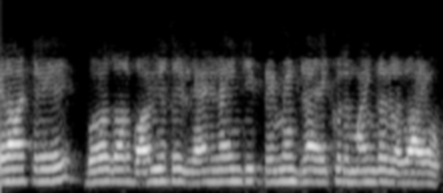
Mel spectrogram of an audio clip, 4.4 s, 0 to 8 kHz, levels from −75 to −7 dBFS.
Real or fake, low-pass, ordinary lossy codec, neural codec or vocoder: fake; 7.2 kHz; MP3, 24 kbps; codec, 16 kHz, 2 kbps, FreqCodec, smaller model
